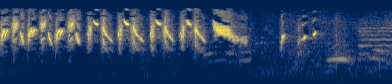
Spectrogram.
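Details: A European goldfinch (Algerian goldfinch, edited song montage) sings a fast, bright twittering run of tinkling, liquid, high-pitched notes, then breaks into a few scattered chirps and a thin trill.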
